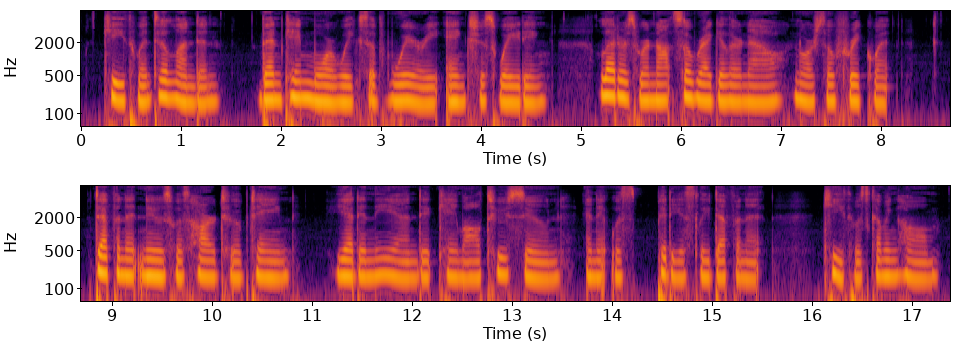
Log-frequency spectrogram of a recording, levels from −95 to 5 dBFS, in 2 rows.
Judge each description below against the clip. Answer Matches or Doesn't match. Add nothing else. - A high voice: Doesn't match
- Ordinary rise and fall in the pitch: Doesn't match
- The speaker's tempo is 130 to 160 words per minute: Matches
